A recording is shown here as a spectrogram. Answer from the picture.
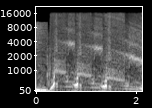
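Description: Electronic dance track in a DJ mix, caught in a looped section, with short rising pitch sweeps repeating about every half second.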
